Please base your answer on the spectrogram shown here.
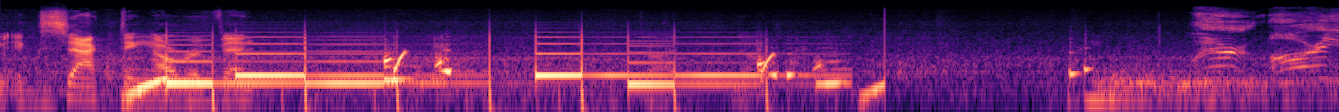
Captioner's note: computer sounds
